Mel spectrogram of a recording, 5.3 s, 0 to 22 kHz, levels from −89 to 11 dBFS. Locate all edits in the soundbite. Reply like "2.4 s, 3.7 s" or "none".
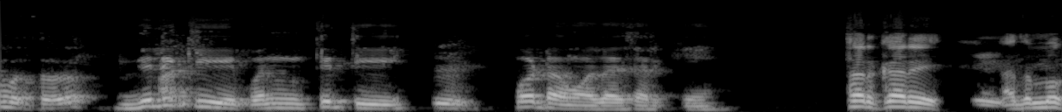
4.2 s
